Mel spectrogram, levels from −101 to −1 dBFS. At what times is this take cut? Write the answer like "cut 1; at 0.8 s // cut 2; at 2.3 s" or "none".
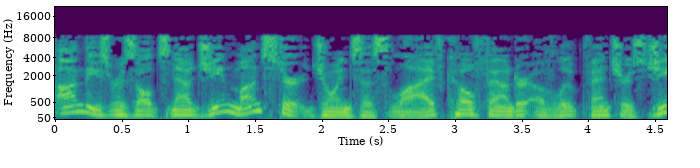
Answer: none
